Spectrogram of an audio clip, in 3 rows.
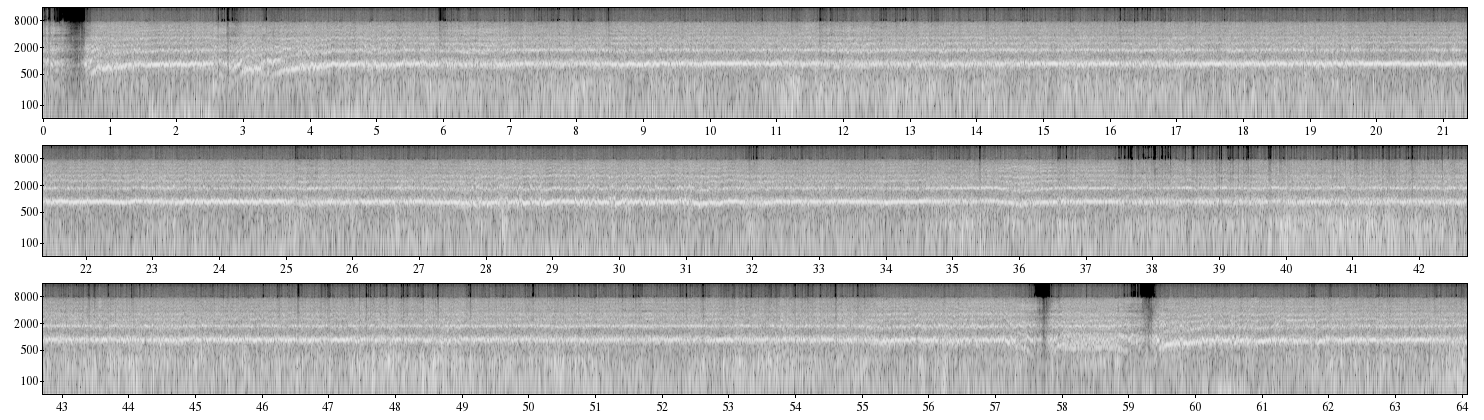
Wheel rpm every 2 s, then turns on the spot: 90, 140, 190, 220, 230, 230, 230, 230, 230, 230, 230, 230, 230, 230, 200, 200, 230, 230, 230, 230, 240, 230, 230, 230, 230, 230, 230, 220, 160, 110, 200, 230.
none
